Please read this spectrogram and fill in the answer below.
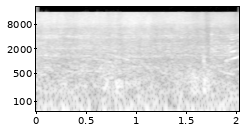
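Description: Train of passenger coaches rolling past at close range, steel wheels running over the rail.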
